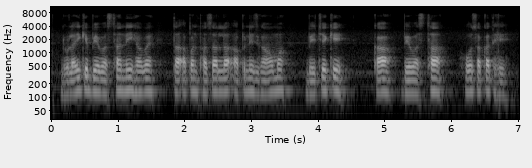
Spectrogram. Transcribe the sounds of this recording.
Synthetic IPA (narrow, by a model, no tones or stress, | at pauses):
ɖʱʊlaːikebjəʋəst̪ʰanɐɦĩɦɐʋe | t̪aʔɐpənpʰɐsəlːaʔɐpnesɡaːwmã | beːt͡ʃeke | kaʋjəʋəst̪ʰa | hosɐkət̪ɦeː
